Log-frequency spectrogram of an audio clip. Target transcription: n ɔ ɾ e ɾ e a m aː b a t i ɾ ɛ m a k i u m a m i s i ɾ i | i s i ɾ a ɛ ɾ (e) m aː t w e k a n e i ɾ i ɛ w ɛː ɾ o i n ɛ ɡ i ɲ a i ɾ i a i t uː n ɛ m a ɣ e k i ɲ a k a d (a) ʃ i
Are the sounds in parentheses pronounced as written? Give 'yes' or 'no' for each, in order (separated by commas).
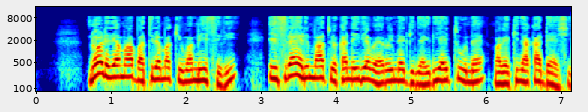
no, no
